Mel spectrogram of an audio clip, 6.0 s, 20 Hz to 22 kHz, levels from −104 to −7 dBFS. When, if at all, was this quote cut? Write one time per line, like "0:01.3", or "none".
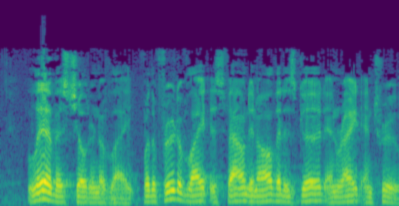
0:02.1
